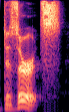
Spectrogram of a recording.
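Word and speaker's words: deserts: And so it's spelled like desert, like the arid land desert, but it's pronounced like the sweet word dessert.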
